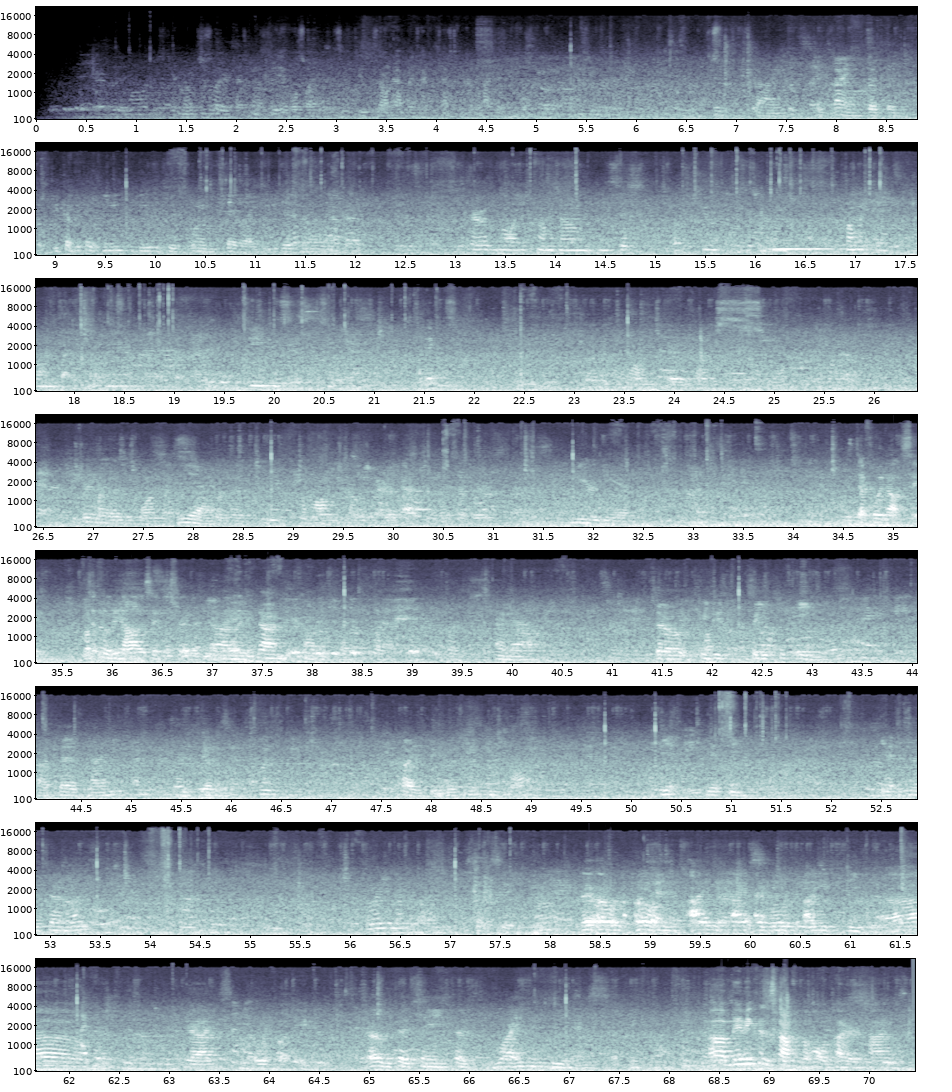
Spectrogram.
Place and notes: Muhlenberg College, West Chew Street, Allentown, PA, USA - In the Red Door
Muhlenberg students studying for finals in a study space the student union.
